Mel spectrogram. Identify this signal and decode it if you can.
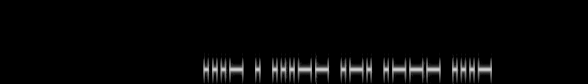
Morse code, heard as a keyed tone, about 28 wpm, 700 Hz. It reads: VE3RJV
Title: DXCC-100 Call Signs - 6 Characters - Repeated 2x - 28wpm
